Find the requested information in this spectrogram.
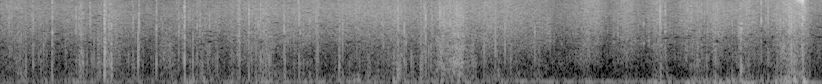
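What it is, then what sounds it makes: Paper tea bags, crinkled. Two small filled paper tea bags held in the fingers are scratched and crinkled with long acrylic nails. The result is a soft, dry, continuous crackling rustle with bright, papery texture and brief sharper scratches, rising to a louder crinkle at the end.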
